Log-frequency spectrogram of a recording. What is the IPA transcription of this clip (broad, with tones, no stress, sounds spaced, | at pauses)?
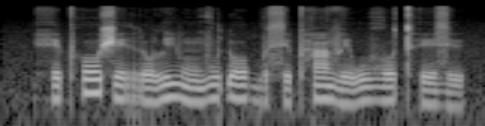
h e˨ pʰ oː˦ ʃ e˨ r o˨ l i˦ β ũ˨ v u˦ ɗ oː˦ ɡʷ ɪ˨ s ɪ˨ pʰ ã˦ v e˨ w u˦ ɣ o˦ tʰ e˨ z ɪ˨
